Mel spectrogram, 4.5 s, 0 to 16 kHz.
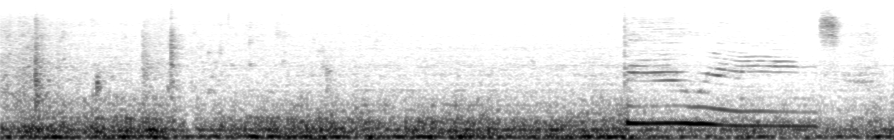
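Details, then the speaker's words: Maytag Bravos top-load washer MVWX655DW1 in spin with a steady, deep roar from a worn gearcase, also leaking down the center; fixed by replacing the gearcase, splutch and basket hub. "But this one is a gear case roaring."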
